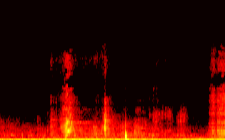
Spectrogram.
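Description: Faint rustling and light clicks from handling as the filming phone is moved, over a steady low hum, with one brief faint squeak a little past a second in.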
